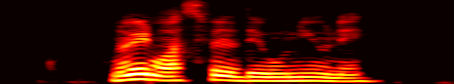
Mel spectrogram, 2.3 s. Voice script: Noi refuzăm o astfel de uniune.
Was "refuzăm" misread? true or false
true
